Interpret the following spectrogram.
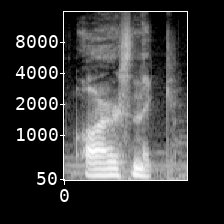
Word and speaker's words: arsenic: of the letter a the letter e is dropped by some speakers as indicated by the open close parentheses in closing that letter and lastly the letter i takes a regular or a short i sound so the proper way to say this word is arsenic again arsenic you gotta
